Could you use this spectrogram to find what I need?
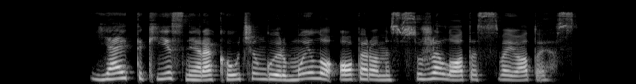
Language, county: Lithuanian, Klaipėda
